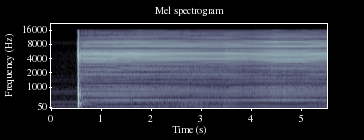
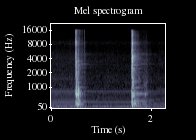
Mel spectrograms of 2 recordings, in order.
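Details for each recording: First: Farm 3-phase motor starter: a sharp clack as it pulls in, then a loud, harsh, steady electrical buzz until it drops out, caused by dirty, misaligned contacts. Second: 3-phase farm motor starter after tightening: two crisp clacks as it switches off and on, with the former loud buzzing completely gone.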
